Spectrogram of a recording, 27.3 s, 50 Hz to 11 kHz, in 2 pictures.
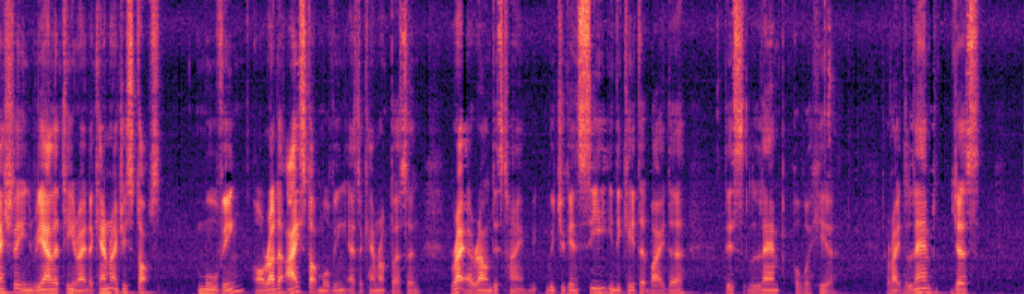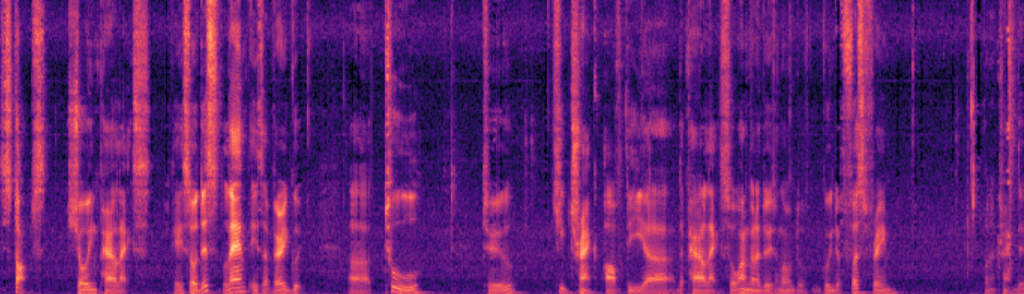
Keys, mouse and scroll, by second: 11.2-11.7 scroll up 1, 11.7-13.0 scroll down 1, 13.0-18.6 drag, 20.2-20.6 scroll up 1, 20.6 middle click, 21.0-23.6 scroll up 1, 24.2-26.2 drag, 26.2 scroll up 1.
